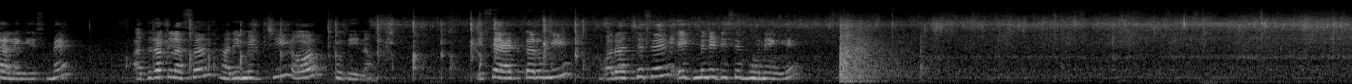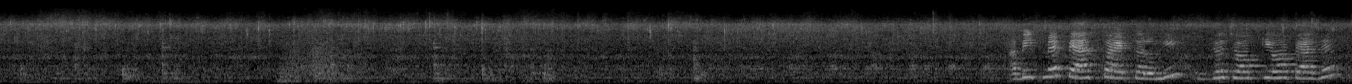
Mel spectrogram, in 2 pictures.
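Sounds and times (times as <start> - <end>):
vegetables sizzling in hot oil: 2.2 - 27.0.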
